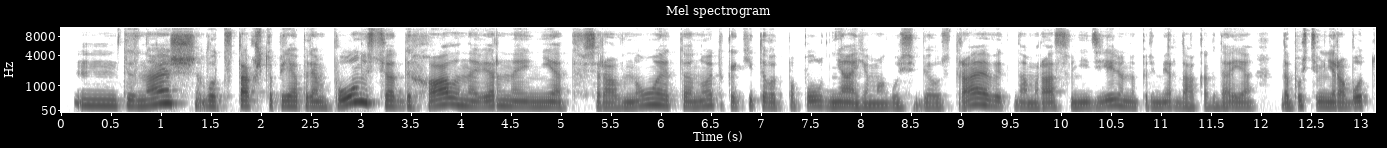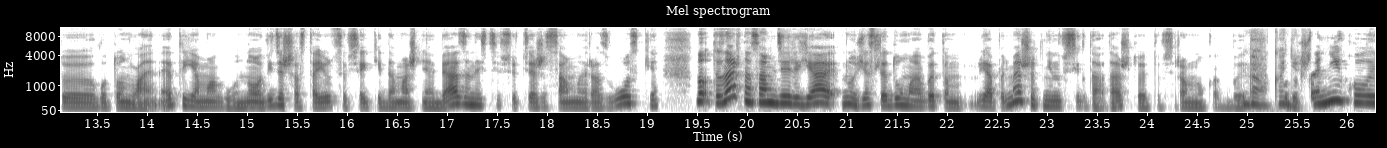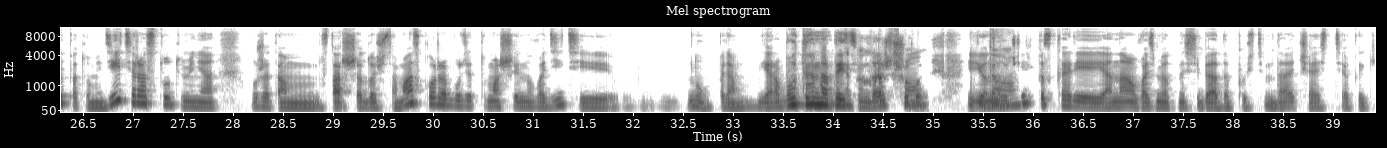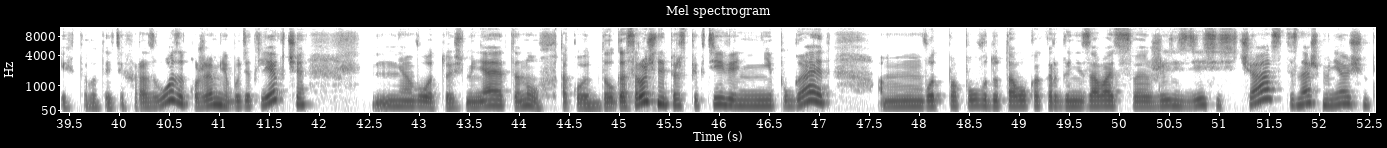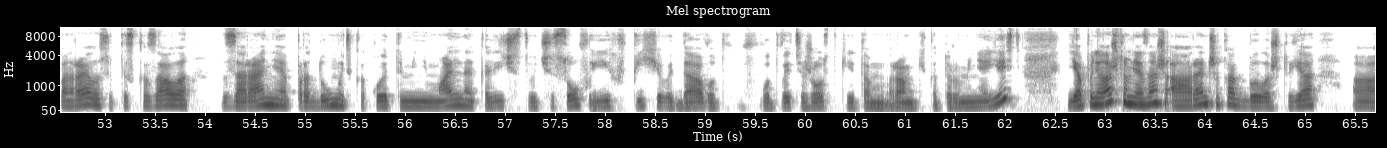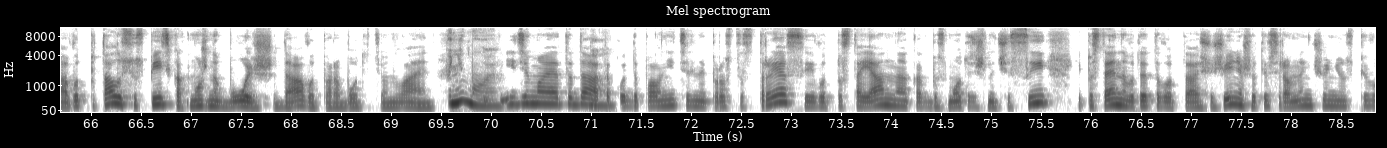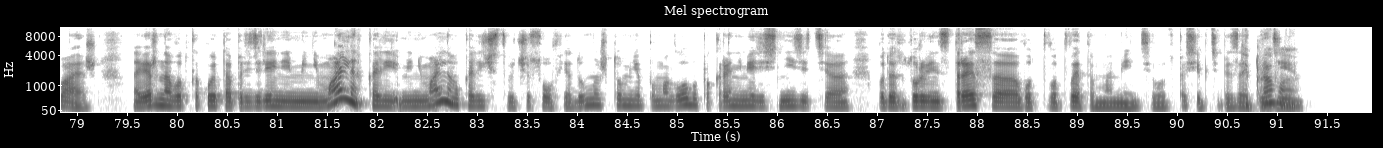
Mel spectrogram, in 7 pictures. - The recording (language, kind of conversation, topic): Russian, advice, Как мне вернуть устойчивый рабочий ритм и выстроить личные границы?
- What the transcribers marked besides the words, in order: laughing while speaking: "я работаю над этим"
